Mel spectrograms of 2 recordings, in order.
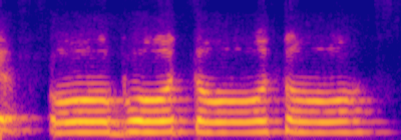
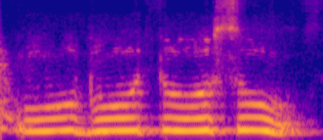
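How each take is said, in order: First: "ओ, बो, तो, सो" said with an open o in place of u; wrong Persian-style o. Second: "ऊ, बू, तू, सू" with a rounded u, not o; correct u sound. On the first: Teacher warns students against the Persian style: "ओ, बो, तो, सो" as o. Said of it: "फारसी के अंदाज में मत पढ़िए". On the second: Teacher gives students the right pesh reading: "बू, तू, सू" as u. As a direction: keep "बू" and "सू" as a pure u. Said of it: "हमें क्या पढ़ना है?". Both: Shown as a demonstration.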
